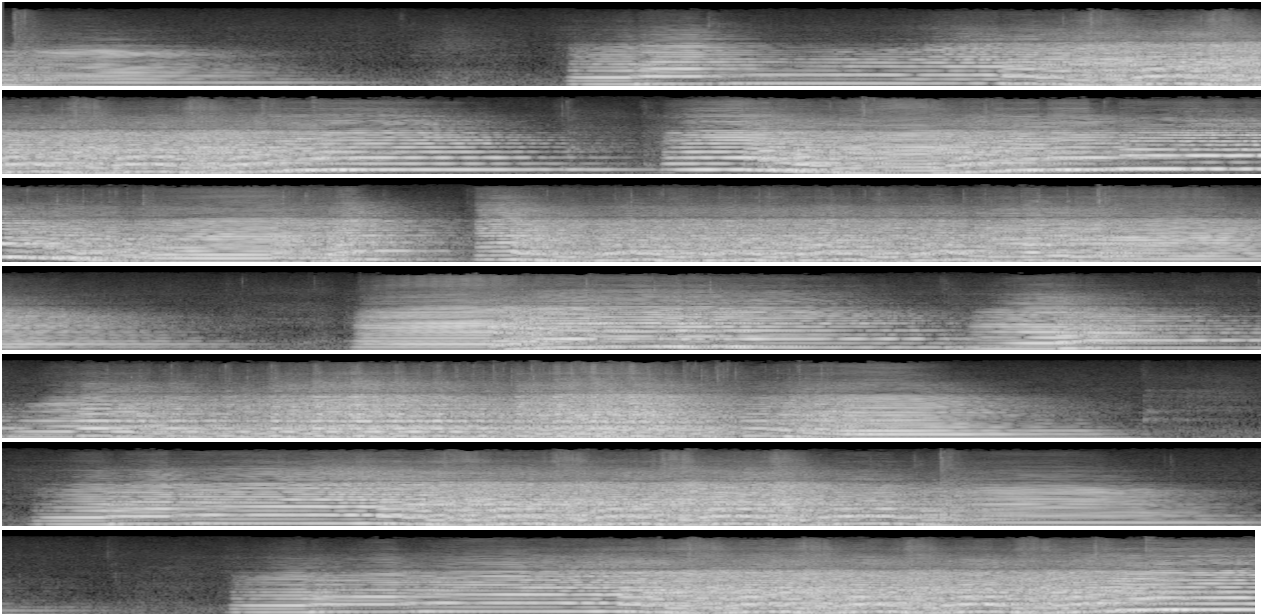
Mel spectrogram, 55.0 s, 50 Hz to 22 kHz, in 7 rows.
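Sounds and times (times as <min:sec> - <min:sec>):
bass clarinet playing: 0:00.0 - 0:02.5, 0:03.3 - 0:55.0
player breathing: 0:25.0 - 0:25.8, 0:38.6 - 0:39.4.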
